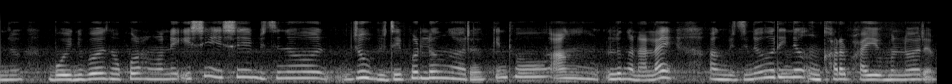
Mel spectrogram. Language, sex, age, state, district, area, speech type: Bodo, female, 18-30, Assam, Kokrajhar, urban, spontaneous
